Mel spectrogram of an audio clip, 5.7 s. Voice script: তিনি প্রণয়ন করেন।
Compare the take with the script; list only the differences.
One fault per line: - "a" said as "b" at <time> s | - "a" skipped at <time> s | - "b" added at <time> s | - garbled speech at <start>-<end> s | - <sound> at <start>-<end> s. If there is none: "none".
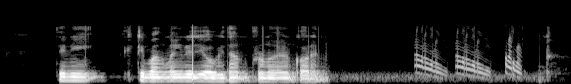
- "একটি বাংলা-ইংরেজি অভিধান" added at 1.2 s
- chirp at 4.1-5.3 s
